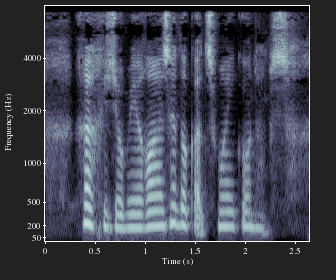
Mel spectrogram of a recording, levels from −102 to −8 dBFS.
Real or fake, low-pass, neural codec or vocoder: fake; 7.2 kHz; codec, 24 kHz, 0.9 kbps, WavTokenizer, medium speech release version 2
